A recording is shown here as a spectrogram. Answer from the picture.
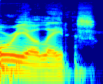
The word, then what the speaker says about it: Coriolanus: Tom Blythe as how do you say it? Coriolanus Snow. – Coriolanus.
